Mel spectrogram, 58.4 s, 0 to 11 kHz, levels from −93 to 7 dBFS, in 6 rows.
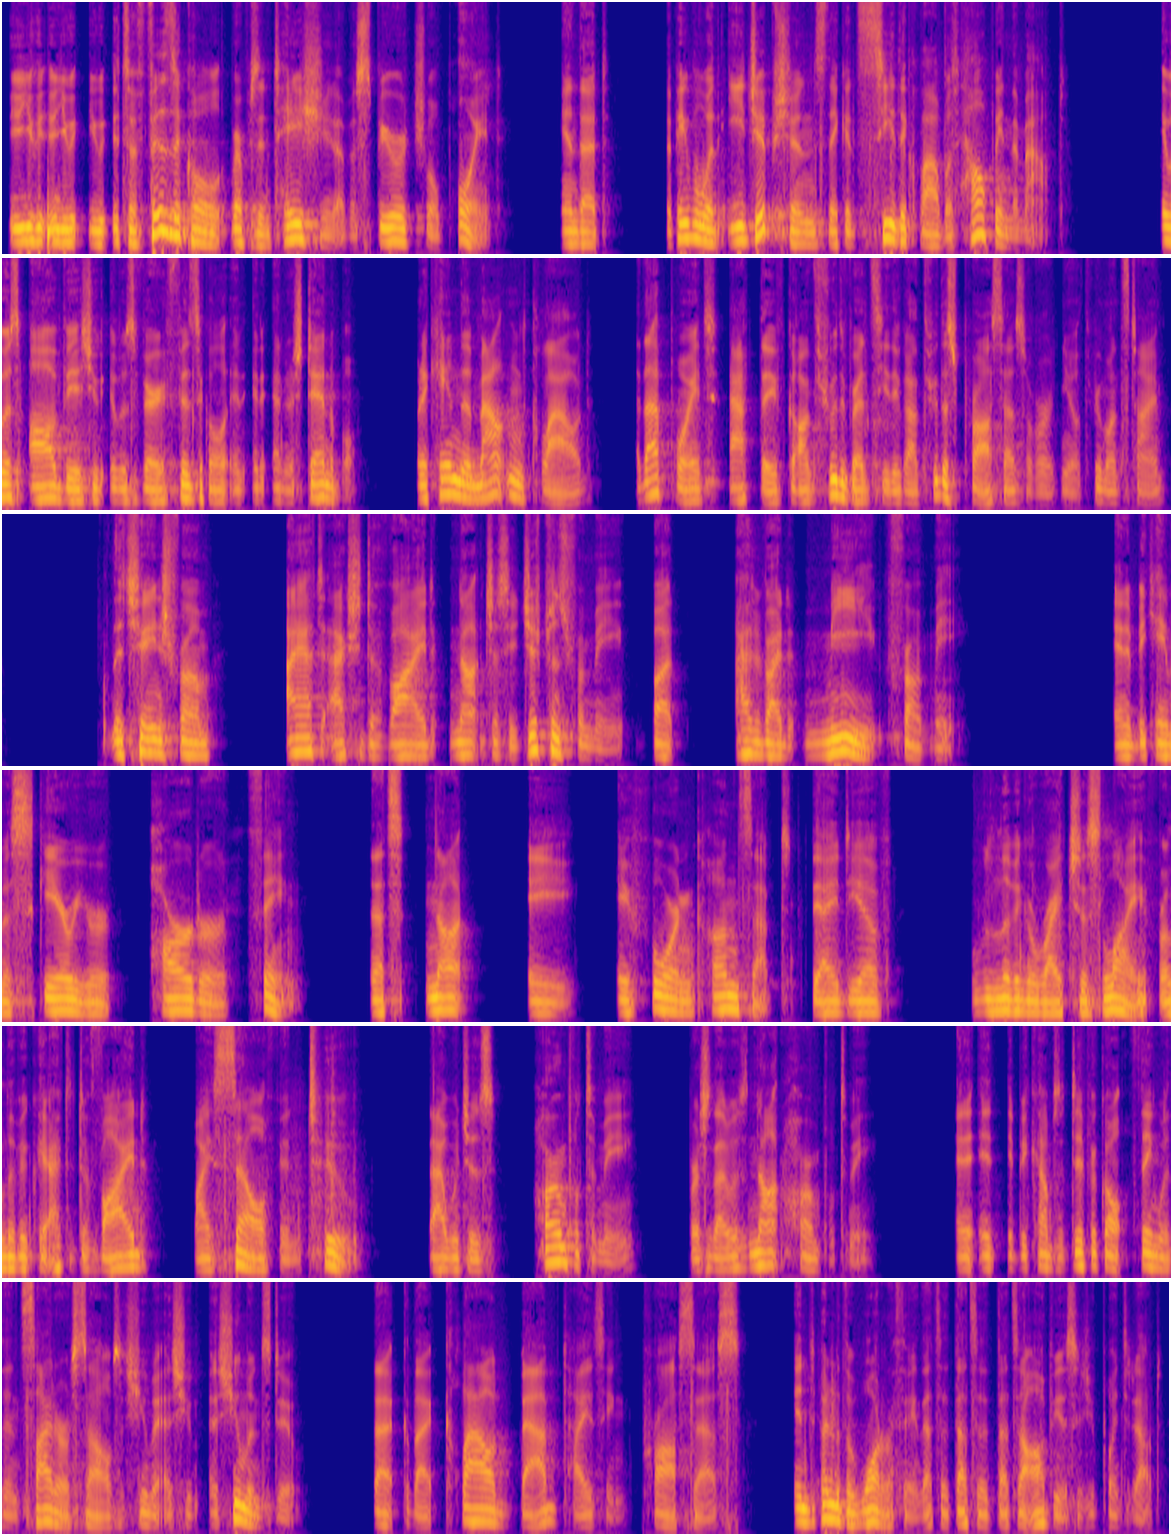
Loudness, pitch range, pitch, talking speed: -17 LUFS, 95-120 Hz, 105 Hz, 170 wpm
